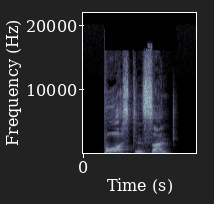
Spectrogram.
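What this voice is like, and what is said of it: Poor put-on Boston accent. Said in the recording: “That's not a great Boston accent”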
